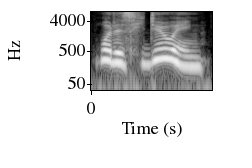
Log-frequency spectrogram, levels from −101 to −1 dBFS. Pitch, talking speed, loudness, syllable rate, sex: 225 Hz, 265 wpm, -15 LUFS, 4.9 syllables/s, female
